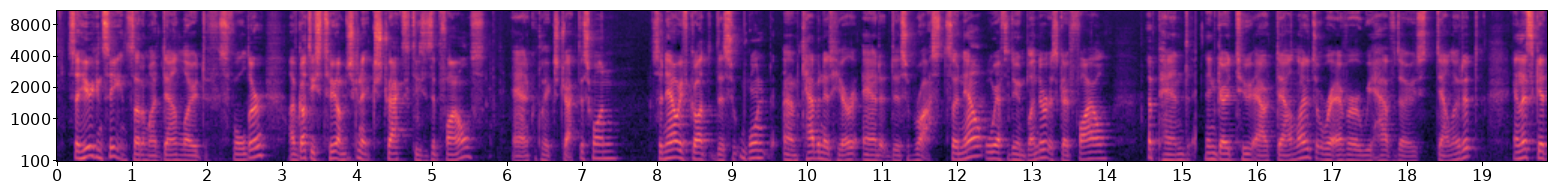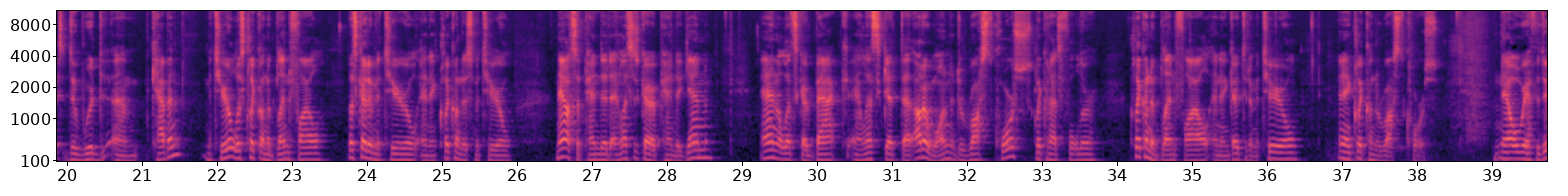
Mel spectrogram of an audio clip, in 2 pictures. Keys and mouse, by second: 12.5 middle click, 12.6-14.8 right drag, 13.6-25.5 drag, 13.6-14.8 middle drag, 25.3-35.2 right drag, 27.1-37.8 drag, 27.1-35.2 middle drag, 37.4 middle click, 37.4 right click, 37.8-39.7 right drag.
